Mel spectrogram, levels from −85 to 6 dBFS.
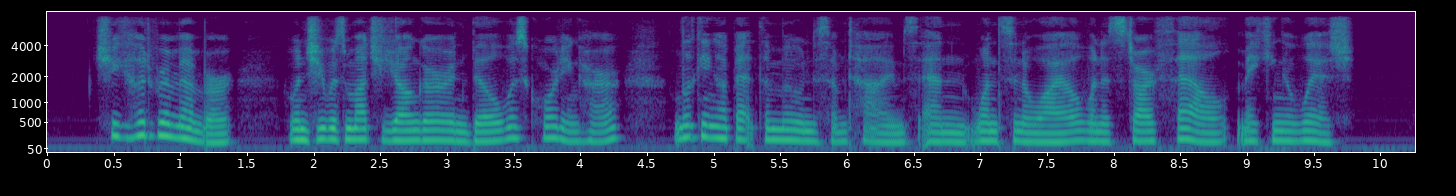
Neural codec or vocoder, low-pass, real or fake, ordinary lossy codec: none; 7.2 kHz; real; MP3, 64 kbps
